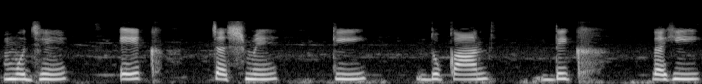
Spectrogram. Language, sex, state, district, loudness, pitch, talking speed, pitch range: Hindi, female, Madhya Pradesh, Dhar, -15 LUFS, 245 Hz, 60 wpm, 235-255 Hz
